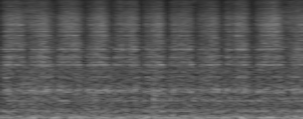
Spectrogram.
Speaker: the grinding compound is doing its job it's making it smoother when that stops it should be nice and smooth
